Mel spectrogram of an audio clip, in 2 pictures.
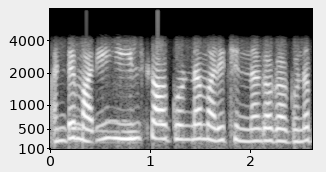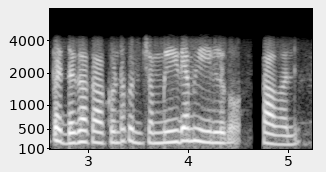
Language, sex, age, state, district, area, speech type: Telugu, female, 18-30, Telangana, Adilabad, urban, conversation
